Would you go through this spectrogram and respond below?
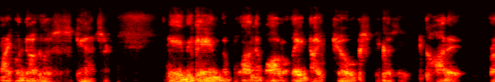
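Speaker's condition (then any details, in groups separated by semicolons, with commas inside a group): Head and neck cancer; voice lost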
